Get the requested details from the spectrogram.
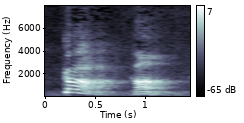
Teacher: Мы начинаем чуть-чуть ниже, заканчиваем чуть-чуть выше. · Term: восходящий тон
